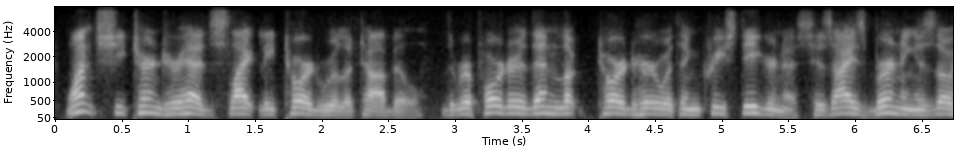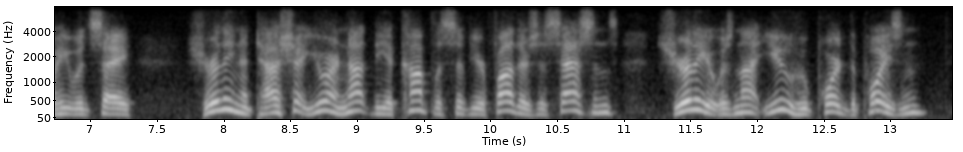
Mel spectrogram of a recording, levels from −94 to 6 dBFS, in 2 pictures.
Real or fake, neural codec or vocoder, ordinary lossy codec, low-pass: fake; codec, 16 kHz in and 24 kHz out, 1 kbps, XY-Tokenizer; Opus, 24 kbps; 7.2 kHz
